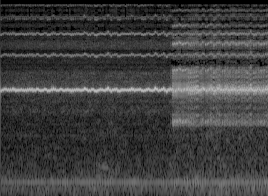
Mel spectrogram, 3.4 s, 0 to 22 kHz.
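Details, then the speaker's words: Sharp PC-1251 pocket computer with CE-125 tape deck, after replacing a belt that was too big. Program load plays a clean, steady whistle, then an even two-tone data warble with no dropouts; the tape loads properly. "I think that sounds a bit better."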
